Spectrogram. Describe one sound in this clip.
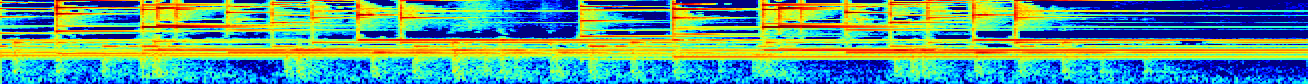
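A piano plays a quick, bright melody.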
